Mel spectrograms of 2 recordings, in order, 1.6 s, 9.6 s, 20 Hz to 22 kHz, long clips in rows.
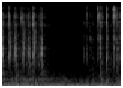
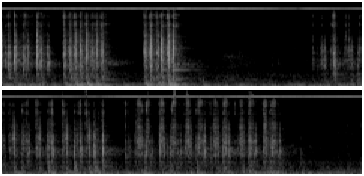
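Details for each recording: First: Commodore SX-64 keyboard: one key gives quick, crisp clicks in two short bursts with no drawn-out squeak, a normal key action, compared with a badly squeaking key. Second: Commodore SX-64 keyboard, possibly after a new membrane was fitted: keys tapped in quick bursts give a dry, scratchy rasp instead of a clean click, a scratchy key action that can be fixed.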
